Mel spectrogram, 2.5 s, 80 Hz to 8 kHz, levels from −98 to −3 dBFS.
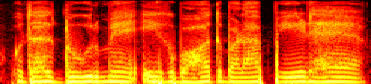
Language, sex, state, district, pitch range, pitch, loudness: Hindi, female, Jharkhand, Deoghar, 160-170 Hz, 165 Hz, -18 LUFS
